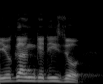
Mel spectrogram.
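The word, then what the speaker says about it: yogangelizo (εὐαγγελίζω): Et quand on prend euh, la bonne nouvelle, par exemple, ben, en grec, ça se dit yogangelizo. Il y a des erreurs, je veux dire, dans ma prononciation, c'est yogangelizo.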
